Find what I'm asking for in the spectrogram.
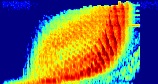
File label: Computer Games Sine Bubble Up Scifi Future Interface; Tom Hutchings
